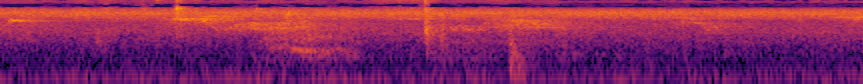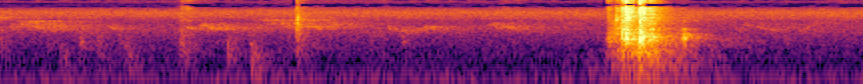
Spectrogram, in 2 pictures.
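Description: Faint clicks and small handling noises from working the old distributor loose in a small-block Ford engine bay, then a short, loud burst of noise near the end.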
